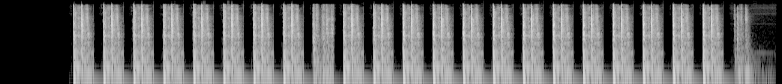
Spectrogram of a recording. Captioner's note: typewriter keys clacking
